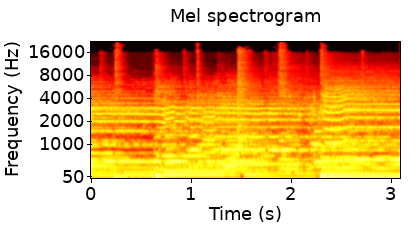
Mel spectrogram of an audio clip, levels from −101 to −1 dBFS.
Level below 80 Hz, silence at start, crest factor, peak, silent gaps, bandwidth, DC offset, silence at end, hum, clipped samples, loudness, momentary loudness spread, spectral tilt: -22 dBFS; 0 s; 12 dB; 0 dBFS; none; over 20 kHz; under 0.1%; 0 s; none; under 0.1%; -13 LUFS; 4 LU; -5 dB/octave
